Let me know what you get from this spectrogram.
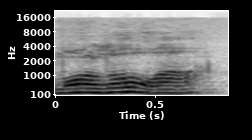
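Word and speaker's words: Moloaa: I was born in Moloa, North Shore in Kauai. Could you spell it?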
